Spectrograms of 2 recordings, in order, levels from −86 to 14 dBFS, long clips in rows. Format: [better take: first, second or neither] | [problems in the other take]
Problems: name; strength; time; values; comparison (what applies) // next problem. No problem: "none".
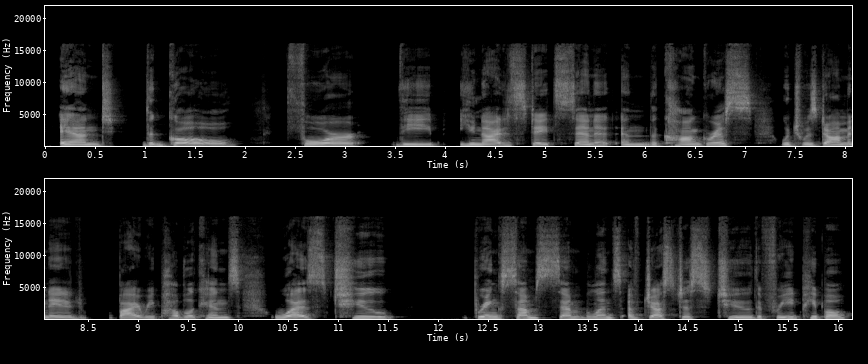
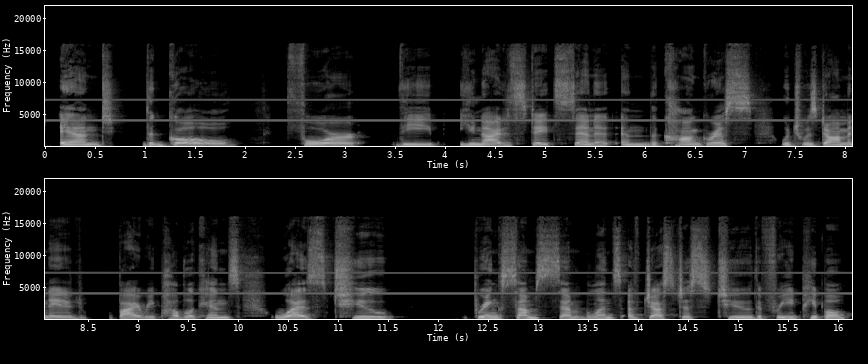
first | high-pitched whine; noticeable; throughout; 4 kHz, 20 dB below the speech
